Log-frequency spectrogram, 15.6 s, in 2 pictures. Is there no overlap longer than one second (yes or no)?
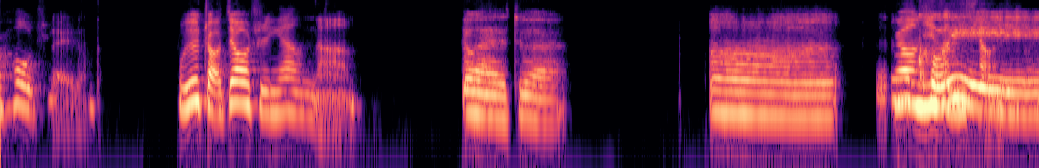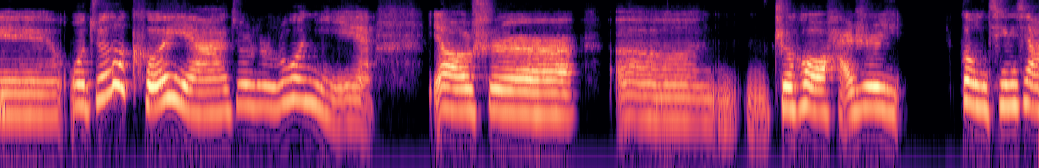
no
